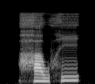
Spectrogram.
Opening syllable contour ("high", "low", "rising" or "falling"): low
